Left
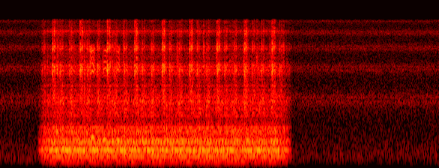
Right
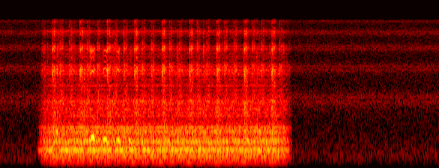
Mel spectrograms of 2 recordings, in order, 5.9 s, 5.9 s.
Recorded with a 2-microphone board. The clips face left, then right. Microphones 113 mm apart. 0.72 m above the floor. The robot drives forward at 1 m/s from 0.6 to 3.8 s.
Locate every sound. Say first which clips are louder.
1.2 s a giggle: right 9 dB; 55° right (ahead or behind); by 2.2 s 65° right (ahead or behind)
